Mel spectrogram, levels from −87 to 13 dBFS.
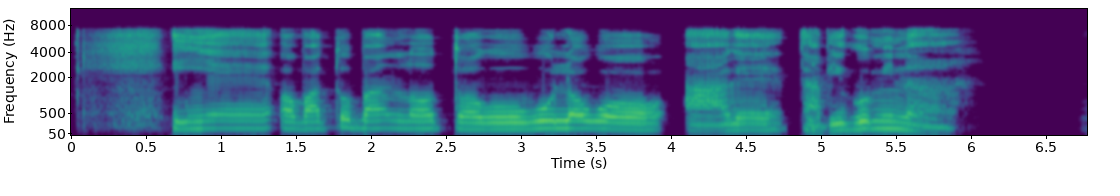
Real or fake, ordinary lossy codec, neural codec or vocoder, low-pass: real; none; none; 7.2 kHz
